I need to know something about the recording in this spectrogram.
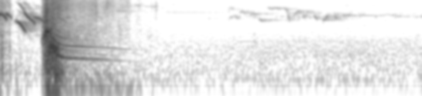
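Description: Cartoon bird sound effects: a few quick high chirps, then about half a second in a sudden loud sound sliding down in pitch as the startled birds fly off, fading within a second. Faint high twittering follows later.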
